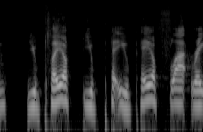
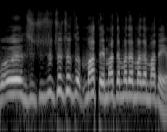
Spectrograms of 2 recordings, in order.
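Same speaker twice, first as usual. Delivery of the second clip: pitched-up, raised calling out; 7 semitones higher than usual. Retelling being stopped by the train man: imitating the tram conductor stopping him. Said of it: "the train man stops me and is like".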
